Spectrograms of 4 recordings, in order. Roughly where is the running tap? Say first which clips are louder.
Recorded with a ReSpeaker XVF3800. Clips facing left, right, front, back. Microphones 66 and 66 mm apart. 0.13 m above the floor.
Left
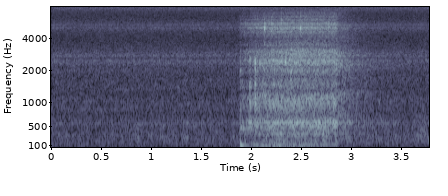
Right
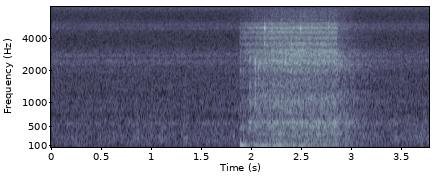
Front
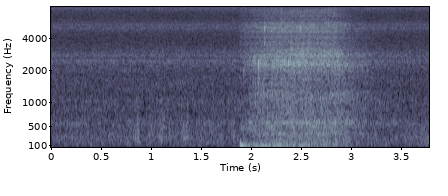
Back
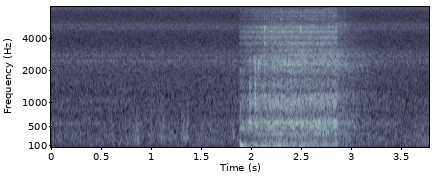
Left 2 dB, back 6 dB; behind left.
